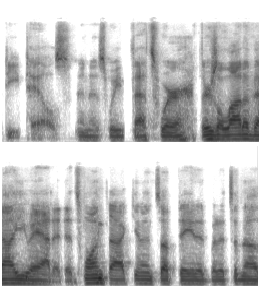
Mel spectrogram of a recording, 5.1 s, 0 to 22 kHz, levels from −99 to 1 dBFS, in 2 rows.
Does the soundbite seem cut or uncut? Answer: cut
